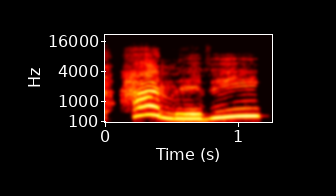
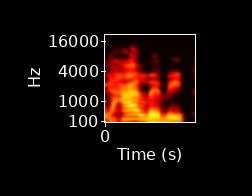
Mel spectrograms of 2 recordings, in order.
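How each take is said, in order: First: High, slow, sugary mock greeting; sweet mock greeting. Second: Said in the usual way. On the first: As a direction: coo the name like a sly mother. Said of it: "She says". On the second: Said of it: "she's like".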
